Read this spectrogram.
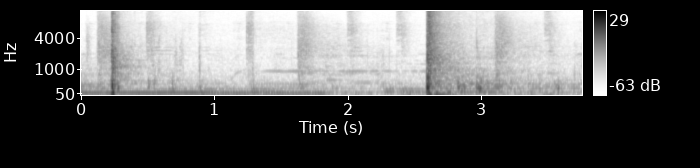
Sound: fireworks crackling; fireworks popping

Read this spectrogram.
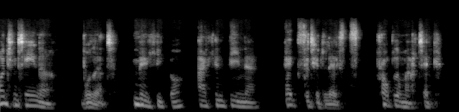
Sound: speaking in foreign language

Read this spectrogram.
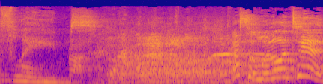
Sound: audience Laughing

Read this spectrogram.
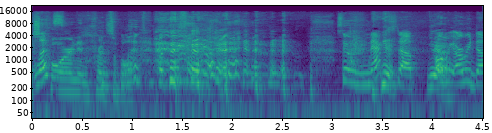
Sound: laughs

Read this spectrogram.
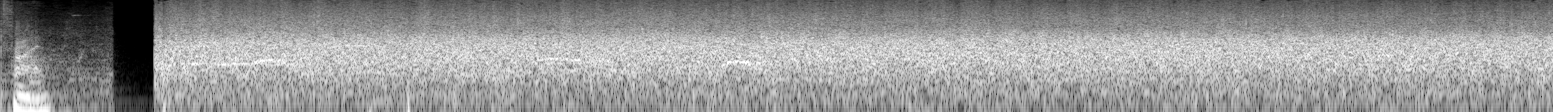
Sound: applause and cheering

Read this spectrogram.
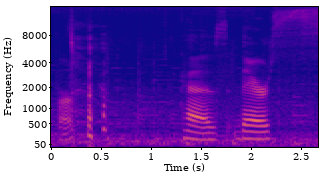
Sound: laughs

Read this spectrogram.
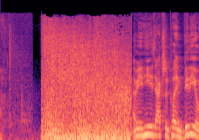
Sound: booming explosion

